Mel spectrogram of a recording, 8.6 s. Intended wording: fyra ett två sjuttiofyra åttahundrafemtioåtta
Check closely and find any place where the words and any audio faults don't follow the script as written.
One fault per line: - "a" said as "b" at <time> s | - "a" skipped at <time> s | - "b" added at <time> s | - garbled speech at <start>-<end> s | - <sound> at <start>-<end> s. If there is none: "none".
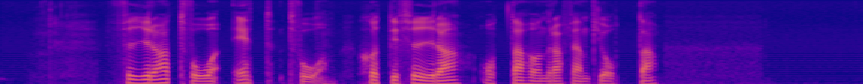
- "två" added at 1.8 s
